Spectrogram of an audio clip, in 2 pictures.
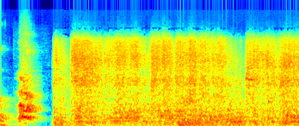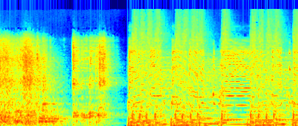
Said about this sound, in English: I don't want a certain someone to hear his name and come running down here while we're recording. Oh, you mean Shadow, the dog.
